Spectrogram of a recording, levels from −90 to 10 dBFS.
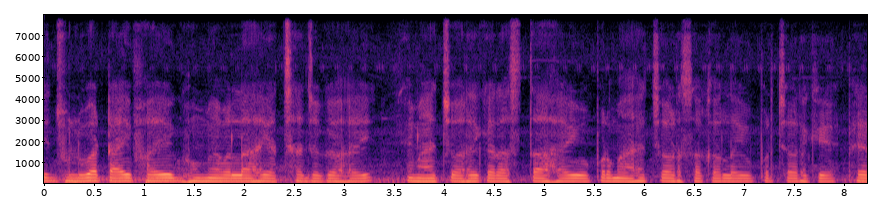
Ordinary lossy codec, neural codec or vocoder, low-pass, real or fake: none; none; none; real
